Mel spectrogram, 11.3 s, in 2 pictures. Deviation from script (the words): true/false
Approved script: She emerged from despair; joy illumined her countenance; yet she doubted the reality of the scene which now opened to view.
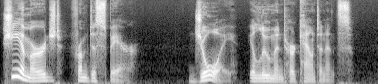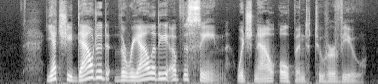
true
